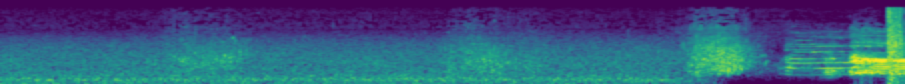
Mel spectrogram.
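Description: Steady rushing noise like surf, swelling about every two seconds. Near the end it drops away into short pitched sounds and a sharp crack.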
